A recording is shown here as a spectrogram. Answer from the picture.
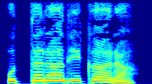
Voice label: "ಉತ್ತರಾಧಿಕಾರಿ", Kannada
